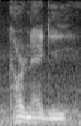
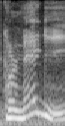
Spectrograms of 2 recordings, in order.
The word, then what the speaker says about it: Carnegie: I believe it's pronounced Carnegie as in Carnegie Mellon University so if I had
